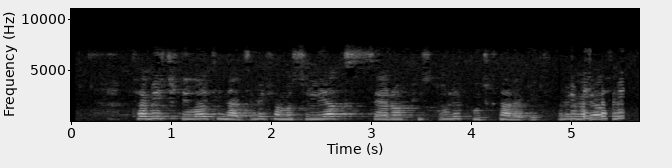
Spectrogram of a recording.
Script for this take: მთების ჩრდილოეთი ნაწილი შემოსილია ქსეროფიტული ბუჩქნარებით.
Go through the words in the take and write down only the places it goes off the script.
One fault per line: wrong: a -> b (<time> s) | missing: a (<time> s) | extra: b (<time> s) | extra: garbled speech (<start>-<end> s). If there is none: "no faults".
extra: garbled speech (4.9-5.5 s)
